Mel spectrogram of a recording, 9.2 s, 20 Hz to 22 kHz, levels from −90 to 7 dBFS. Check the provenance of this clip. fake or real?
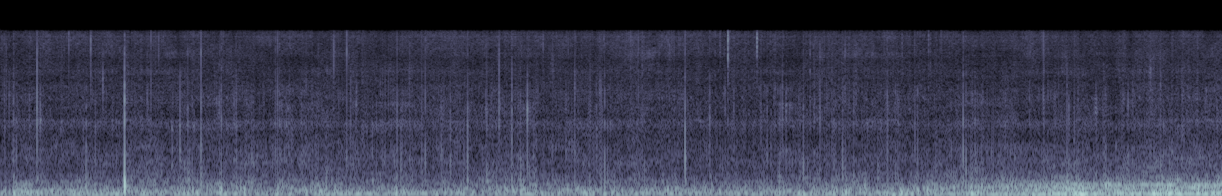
fake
